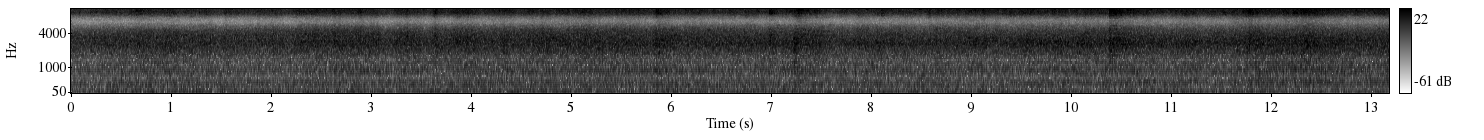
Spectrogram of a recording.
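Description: Freight train of covered hopper wagons rolling past close by: a loud, steady noise of steel wheels running over the rails.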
